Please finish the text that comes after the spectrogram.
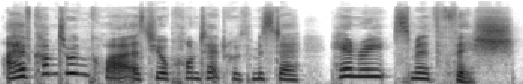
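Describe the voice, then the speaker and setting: A woman's voice: sits high, sing-song, a little fast, creaky, a bit bright, dry recording, studio quality, voice pushed up, exaggerated voice. Lady reader as a steely young woman detective, stern n probing but polite, voice jumps up and down, audiobook. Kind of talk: audiobook character acting.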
